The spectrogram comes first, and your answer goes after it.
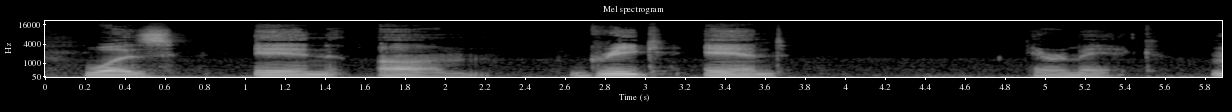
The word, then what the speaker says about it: Aramaic: New Testament was Greek and Armenian. Am I pronouncing that right? Aramaic.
